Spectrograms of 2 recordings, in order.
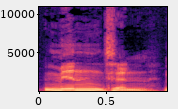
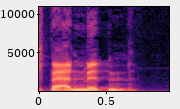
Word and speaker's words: badminton: Minton. – Minton, isn't it? – But we don't pronounce the N. It's badminton.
